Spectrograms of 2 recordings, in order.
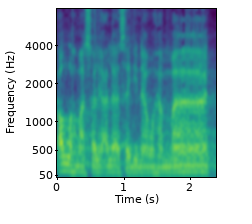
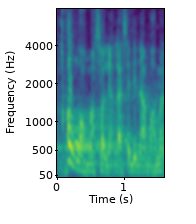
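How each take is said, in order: First: It is said in a calm, ordinary way. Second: It is blurted out as if startled.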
